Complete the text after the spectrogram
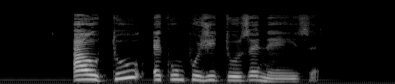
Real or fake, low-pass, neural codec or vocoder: real; 10.8 kHz; none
